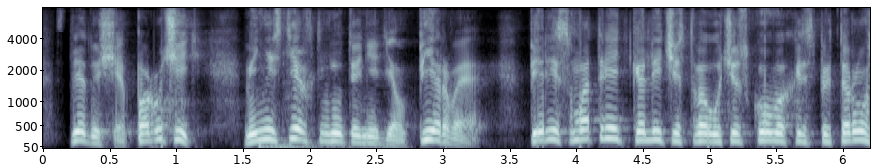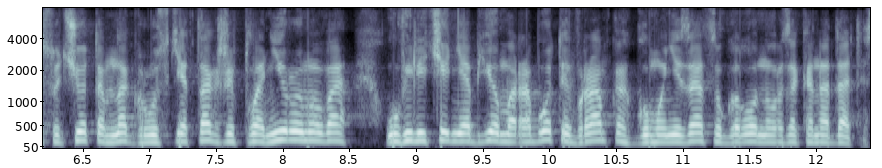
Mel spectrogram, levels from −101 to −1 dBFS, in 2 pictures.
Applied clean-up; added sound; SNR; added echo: neural mask model DeepFilterNet 3.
